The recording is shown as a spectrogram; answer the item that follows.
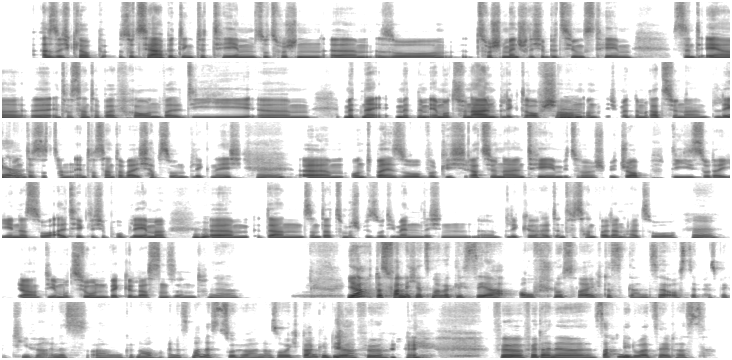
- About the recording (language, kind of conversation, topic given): German, podcast, Wie sprichst du über deine Gefühle mit anderen?
- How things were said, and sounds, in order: stressed: "hab"; other background noise; anticipating: "Ja. Das fand ich jetzt mal wirklich sehr aufschlussreich, das Ganze"; giggle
